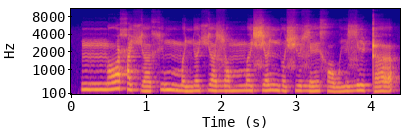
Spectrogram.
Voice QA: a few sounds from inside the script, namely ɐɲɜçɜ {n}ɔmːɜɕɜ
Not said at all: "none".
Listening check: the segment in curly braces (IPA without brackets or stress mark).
ɮ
